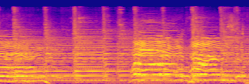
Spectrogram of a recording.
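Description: Worship song sung with instrumental accompaniment, the voices carrying the melody over sustained chords.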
